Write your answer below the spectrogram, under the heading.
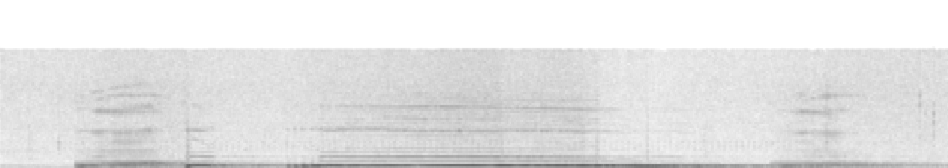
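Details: Kept puter pelung collared dove cooing: a short throaty opening note, then a long, deep, drawn-out steady coo held for about two seconds that drops at the end. A brief rough note follows.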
